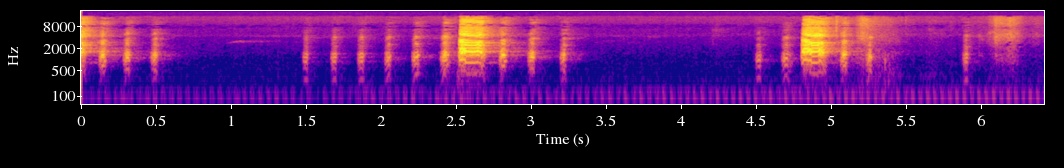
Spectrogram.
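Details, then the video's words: A hen gives rapid, regular clucks that lead twice into a loud, raspy squawk, each followed by a few fading clucks. A steady low hum runs underneath. "Suab poj qaib tsauj dib tuaj zoo heev"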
